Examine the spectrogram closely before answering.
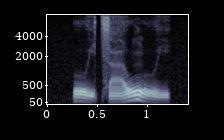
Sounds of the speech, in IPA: uː˨˩ j t͡s aː˨˥ w ŋ uː˨˩ j

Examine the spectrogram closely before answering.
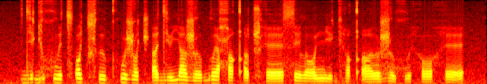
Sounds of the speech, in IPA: dʲ a ɡ i xʷ e t͡sʼ ɔ t͡ɕʰ ɯ kʷʰ i ʐ ɔ t͡ʃʼ a dʲ ɯ j a ʐ ɤ ɡʷ ɛː ħ ɯ qʼ ɯ ʈ͡ʂʰ ɛː s e l ɔː nʲ e ɡʱ ɛ qʼ ɤː ʐ ɤ xʷ ɛ h ɔ h ɛ

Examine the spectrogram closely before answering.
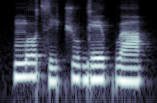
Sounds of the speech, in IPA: m o˦ t͡s i˨ t͡ʃ u˦ ɡ eː˦ kʷ a˦

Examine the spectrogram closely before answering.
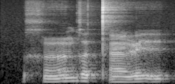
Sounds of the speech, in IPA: x ə̃ː ɡ ə tʼ æ̃ ɭ ɪ

